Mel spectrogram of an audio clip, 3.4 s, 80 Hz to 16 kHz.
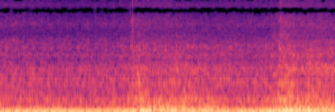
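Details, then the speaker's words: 4x4 Ford E-350 Econoline with 7.3 diesel and high-idle box, in for check engine light and lack of power, first start: deep steady diesel rumble with even beat, no knocks or misses; sounds all right, responsive; normal idle. "Sounds all right. Got airbag light flashing. Seems very responsive."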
